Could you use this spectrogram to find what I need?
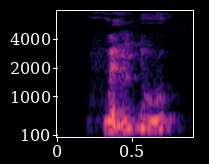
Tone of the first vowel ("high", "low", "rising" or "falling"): rising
